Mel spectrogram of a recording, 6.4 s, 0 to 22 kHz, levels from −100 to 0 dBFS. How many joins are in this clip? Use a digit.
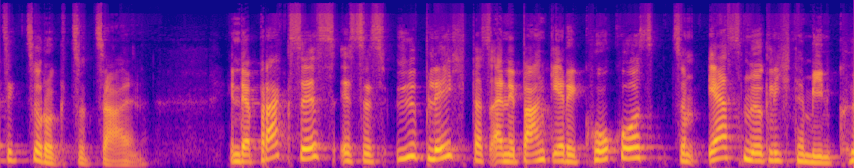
1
